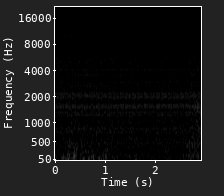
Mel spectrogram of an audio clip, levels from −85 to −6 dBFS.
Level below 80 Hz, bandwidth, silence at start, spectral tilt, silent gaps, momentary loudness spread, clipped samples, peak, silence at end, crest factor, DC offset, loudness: -84 dBFS; 15.5 kHz; 0 s; -1 dB/octave; none; 1 LU; under 0.1%; -52 dBFS; 0 s; 16 dB; under 0.1%; -66 LUFS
